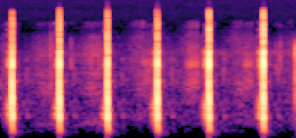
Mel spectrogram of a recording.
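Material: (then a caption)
Stone. Six evenly spaced, sharp taps on a piece of Ocean Picture Stone, a blue gemstone, lodged in a rock seam, each a short, dry, mid-pitched knock with almost no ring. The piece is loose, popping with more breaking inside as it is tapped, and then comes off.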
